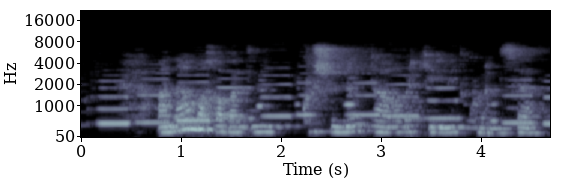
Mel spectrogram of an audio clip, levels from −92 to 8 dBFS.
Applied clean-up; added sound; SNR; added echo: classical method WPE with log-MMSE.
